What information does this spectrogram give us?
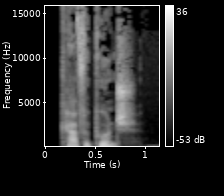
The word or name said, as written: kaffepunch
